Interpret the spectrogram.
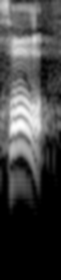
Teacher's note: خا حلق کے اوپر والے حصے سے ادا ہوتا ہے، اور پیارے بچوں خا، بعض بچے خا کو کھا پڑھ دیتے، کھا بھی نہیں پڑھنا، خا کو ہا سے بھی نہیں بدلنا، بعض جگہوں پہ ہا سے ہی بدلا جاتا ہے۔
